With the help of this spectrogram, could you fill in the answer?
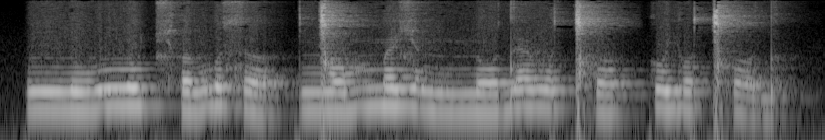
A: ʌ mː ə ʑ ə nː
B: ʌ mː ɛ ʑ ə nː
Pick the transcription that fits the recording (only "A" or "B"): B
